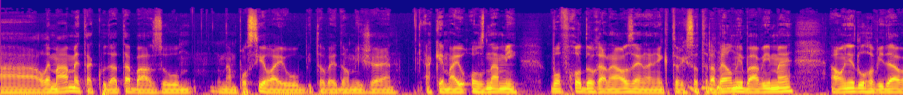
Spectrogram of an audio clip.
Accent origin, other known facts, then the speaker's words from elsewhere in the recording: Žilina Region, Slovakia; now in Bratislava, Slovakia; Žijem v Bratislave, ale áno, pôvodom Lipták.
